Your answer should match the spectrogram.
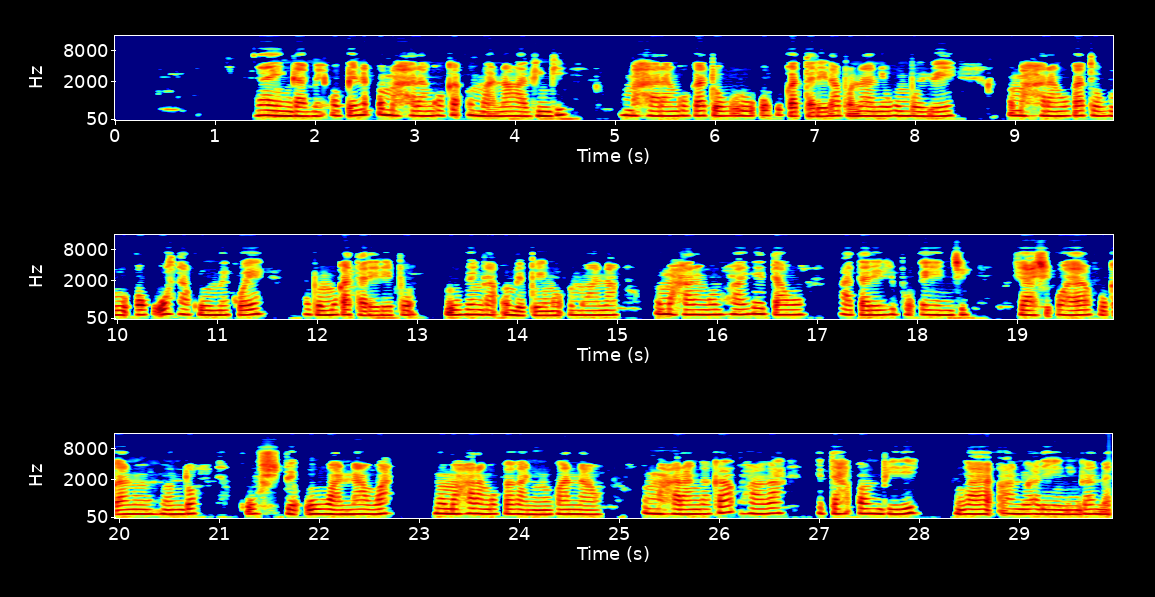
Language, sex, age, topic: Oshiwambo, female, 25-35, agriculture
